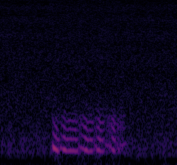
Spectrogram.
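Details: Snoring from sleeping cats, one louder than the other: a single soft, buzzing, rattly snore under a second long from a sleeping cat in a quiet room.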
